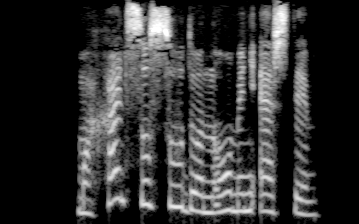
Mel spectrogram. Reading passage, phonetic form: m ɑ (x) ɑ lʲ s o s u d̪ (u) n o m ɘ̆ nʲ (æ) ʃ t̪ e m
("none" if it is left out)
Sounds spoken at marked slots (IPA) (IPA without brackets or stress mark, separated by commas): x, o, æ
